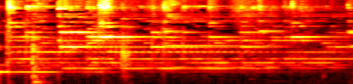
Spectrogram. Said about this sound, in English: I have a Oh, wind chimes.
